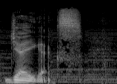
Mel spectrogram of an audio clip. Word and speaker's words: Gygax: Eh, en el caso de Calabozos y Dragones, cada vez que se habla del tema debe salir el nombre de Gary Gygax. Eh, justo como se oye, Gigax se escribe.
